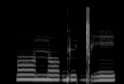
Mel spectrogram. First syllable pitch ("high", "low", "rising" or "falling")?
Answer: low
